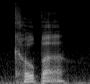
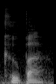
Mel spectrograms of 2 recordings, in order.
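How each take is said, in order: First: The word does not sound like Koopa. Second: The word sounds like Koopa. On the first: "is one way of pronouncing it" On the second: "I'm kind of hoping it's Koopa ... for anybody that plays Mario"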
